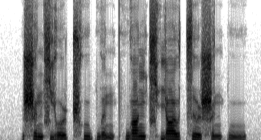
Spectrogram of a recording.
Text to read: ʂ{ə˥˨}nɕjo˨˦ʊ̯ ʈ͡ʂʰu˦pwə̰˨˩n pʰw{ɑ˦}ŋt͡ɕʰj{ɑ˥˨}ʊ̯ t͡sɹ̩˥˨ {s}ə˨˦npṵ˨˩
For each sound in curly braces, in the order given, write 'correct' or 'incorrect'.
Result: correct, correct, incorrect: ɑ˦, incorrect: ʂ

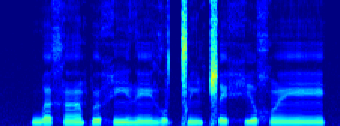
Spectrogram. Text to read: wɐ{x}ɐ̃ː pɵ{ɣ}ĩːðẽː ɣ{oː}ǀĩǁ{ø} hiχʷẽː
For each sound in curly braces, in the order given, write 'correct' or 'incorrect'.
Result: correct, incorrect: h, incorrect: o, incorrect: e

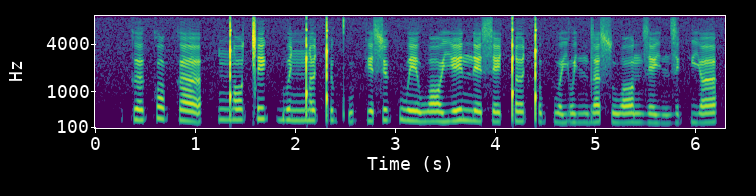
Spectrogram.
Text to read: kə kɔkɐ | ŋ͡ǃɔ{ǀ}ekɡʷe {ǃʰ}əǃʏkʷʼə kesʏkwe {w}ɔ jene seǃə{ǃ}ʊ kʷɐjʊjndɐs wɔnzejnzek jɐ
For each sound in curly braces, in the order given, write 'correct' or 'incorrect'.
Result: correct, incorrect: ŋ͡ǃ, correct, correct

